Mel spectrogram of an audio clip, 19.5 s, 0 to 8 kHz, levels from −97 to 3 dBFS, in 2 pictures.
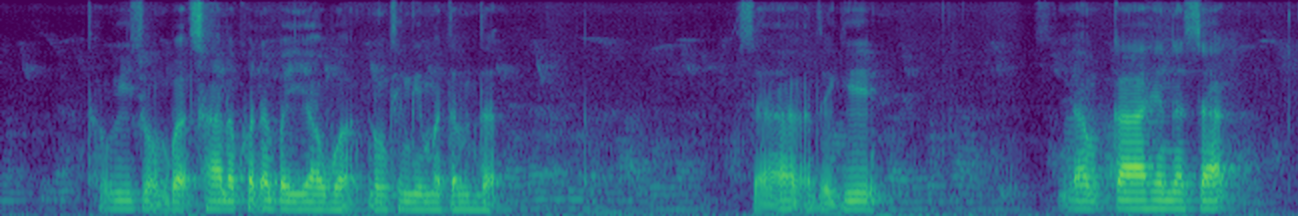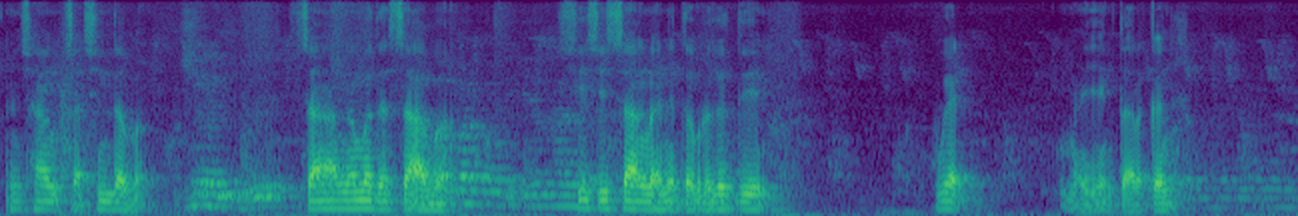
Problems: none marked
